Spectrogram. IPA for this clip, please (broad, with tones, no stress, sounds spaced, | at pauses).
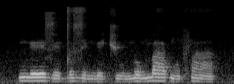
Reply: ŋ eː˧ z e˨ d ə˧ z e˨ ŋ e˨ t͡ʃ u˨ n o˧ m aː˦ ɡʷ ĩ˨ f ã˦˨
